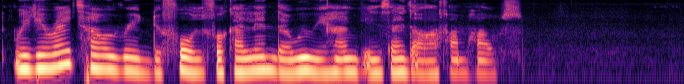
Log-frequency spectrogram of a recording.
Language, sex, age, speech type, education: Nigerian Pidgin, female, 15-29, spontaneous, tertiary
